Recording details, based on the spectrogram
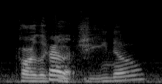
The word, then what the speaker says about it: Gugino: Carla Gugino.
